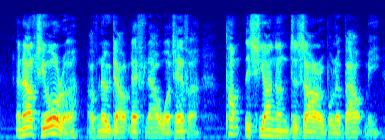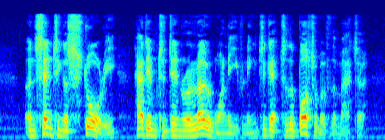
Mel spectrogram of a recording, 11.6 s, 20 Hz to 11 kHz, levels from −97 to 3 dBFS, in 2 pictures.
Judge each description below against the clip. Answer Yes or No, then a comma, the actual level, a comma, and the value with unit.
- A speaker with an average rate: Yes, average, 170 wpm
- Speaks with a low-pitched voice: Yes, low, 125 Hz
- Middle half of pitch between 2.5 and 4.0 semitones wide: No, average, 5.2 semitones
